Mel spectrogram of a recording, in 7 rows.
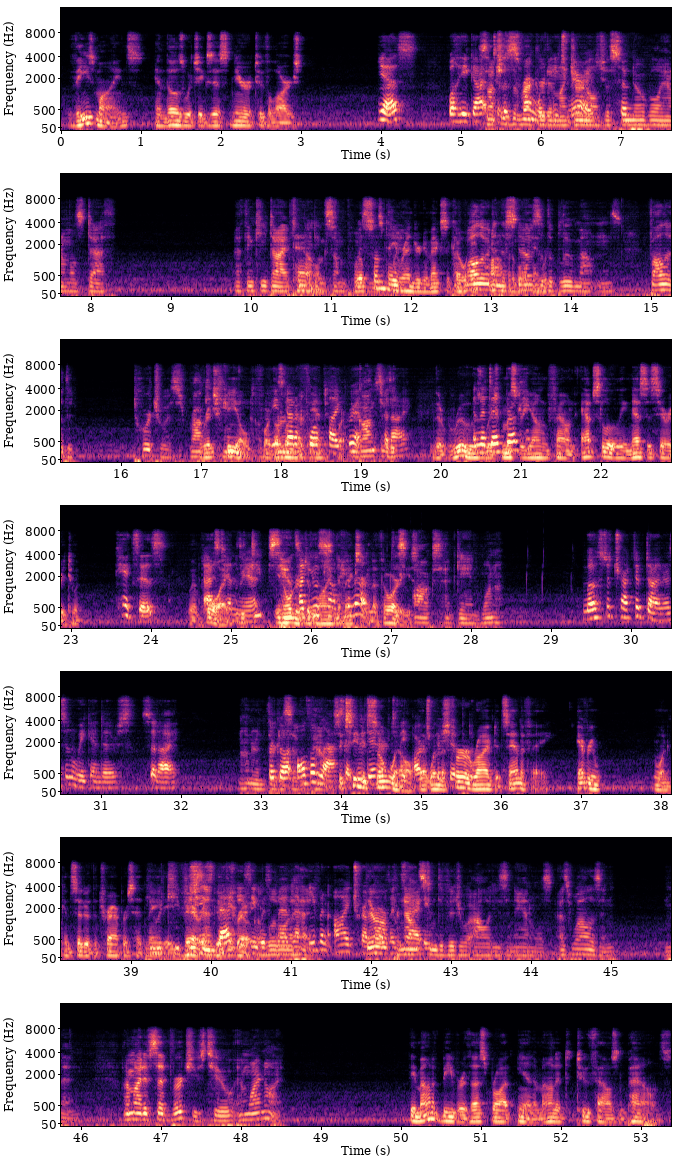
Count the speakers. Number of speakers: three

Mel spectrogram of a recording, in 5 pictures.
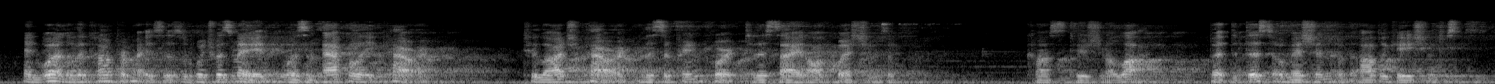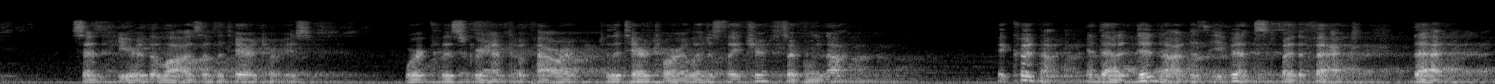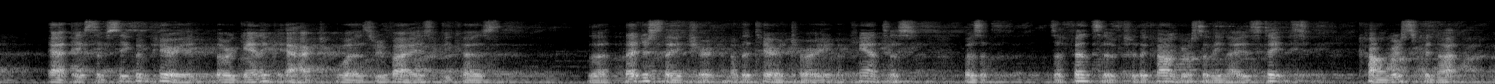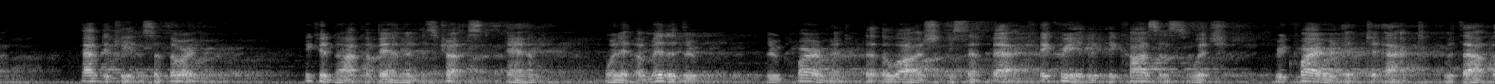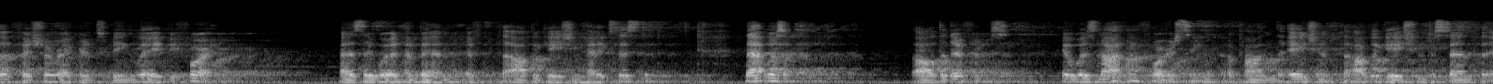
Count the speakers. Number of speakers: one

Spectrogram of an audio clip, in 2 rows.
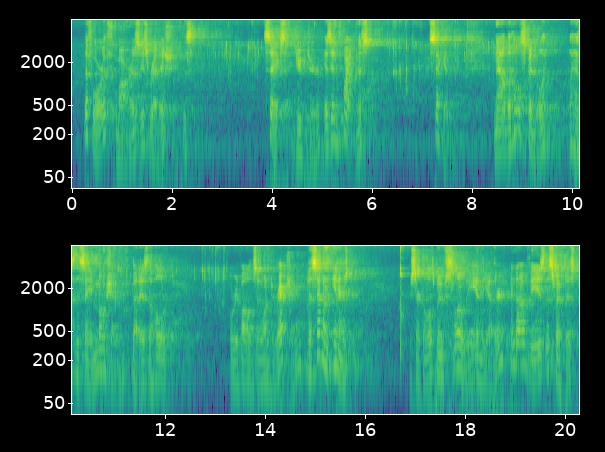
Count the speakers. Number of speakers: one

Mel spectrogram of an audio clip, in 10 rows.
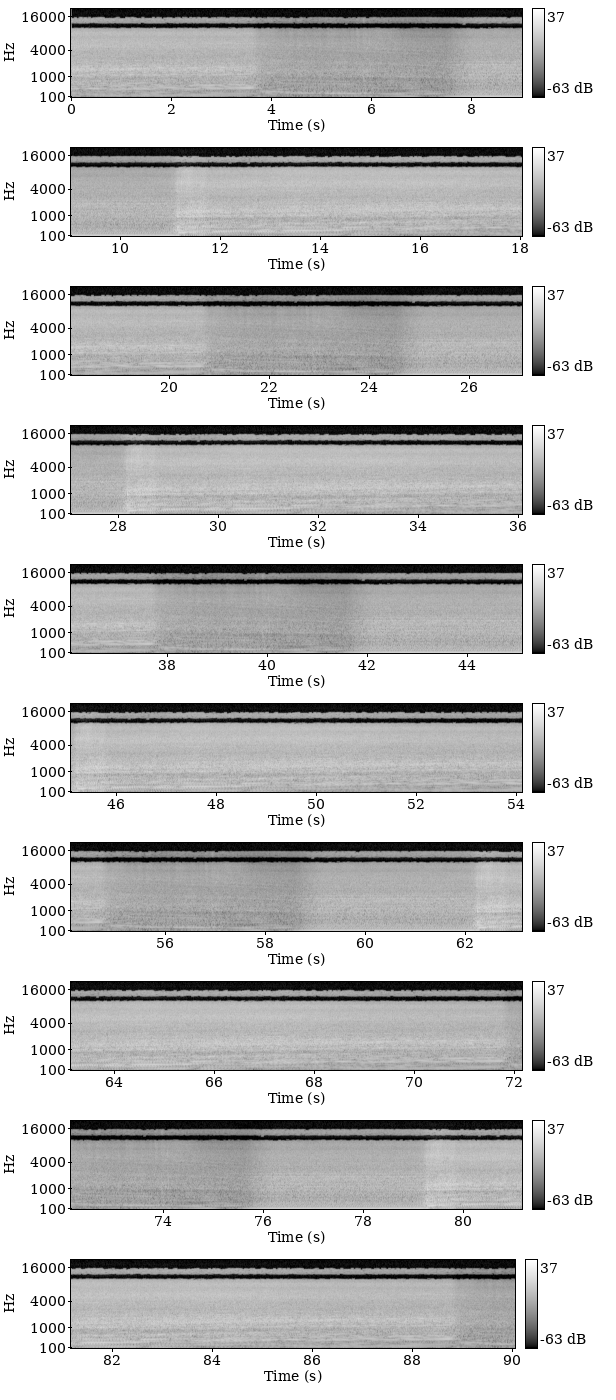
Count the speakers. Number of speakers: zero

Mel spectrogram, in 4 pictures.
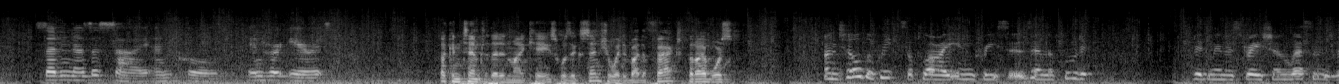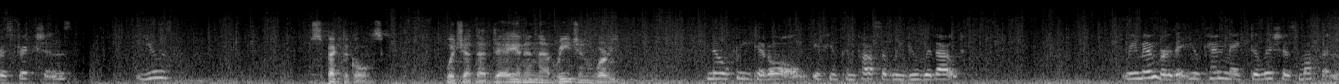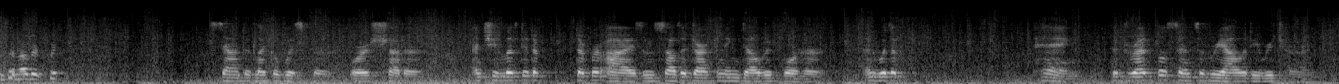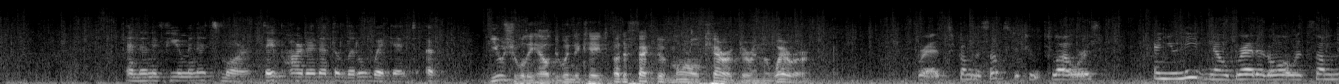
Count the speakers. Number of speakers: three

